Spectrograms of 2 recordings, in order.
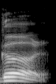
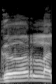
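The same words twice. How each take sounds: First: The vowel is a long schwa. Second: The vowel is not a long schwa. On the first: The speaker calls it right. "long a or a long burp" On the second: The speaker calls it wrong. "girl അല്ല"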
